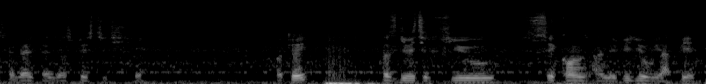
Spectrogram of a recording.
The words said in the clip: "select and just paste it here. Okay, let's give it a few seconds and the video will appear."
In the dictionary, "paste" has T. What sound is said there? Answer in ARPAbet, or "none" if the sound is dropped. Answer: T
